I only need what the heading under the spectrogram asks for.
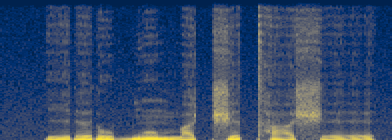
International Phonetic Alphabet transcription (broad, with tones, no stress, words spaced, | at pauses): i˨ɾɪ˦ɾu˦ bũ˦ma˨ t͡ʃɪ˦tʰa˨ʃe˨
